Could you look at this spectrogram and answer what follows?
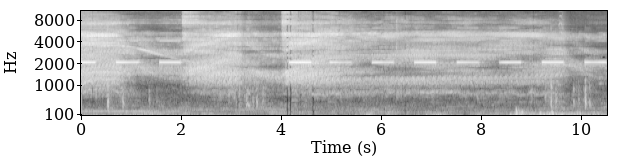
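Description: Electronic reversing beeps from the sound module of a 1:14.5 RC Mercedes-Benz SK 3544 8x8 dump truck as it backs up, about one and a half beeps a second over a steady hiss. The beeps stop about two seconds in and start again about two seconds later.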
